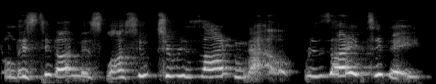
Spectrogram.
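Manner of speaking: holding back tears as she demands resignations; emotional, near tears. Real, not acted. Mother pleading with the board, close to crying. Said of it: "I'm sorry I'm emotional".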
